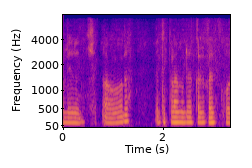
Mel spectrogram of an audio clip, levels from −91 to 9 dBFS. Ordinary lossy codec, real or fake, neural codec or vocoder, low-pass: MP3, 64 kbps; fake; codec, 24 kHz, 6 kbps, HILCodec; 7.2 kHz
